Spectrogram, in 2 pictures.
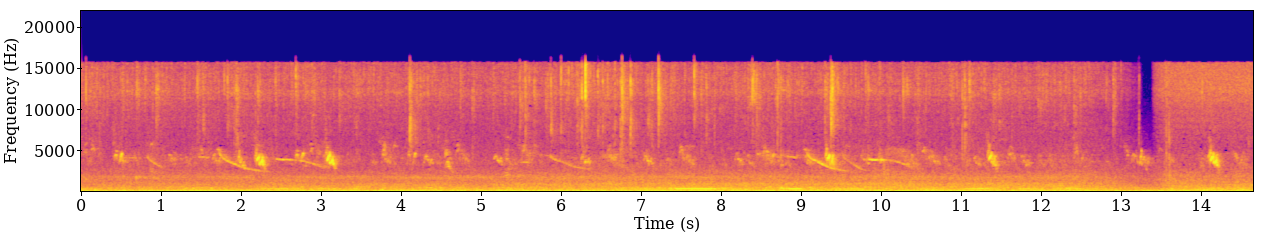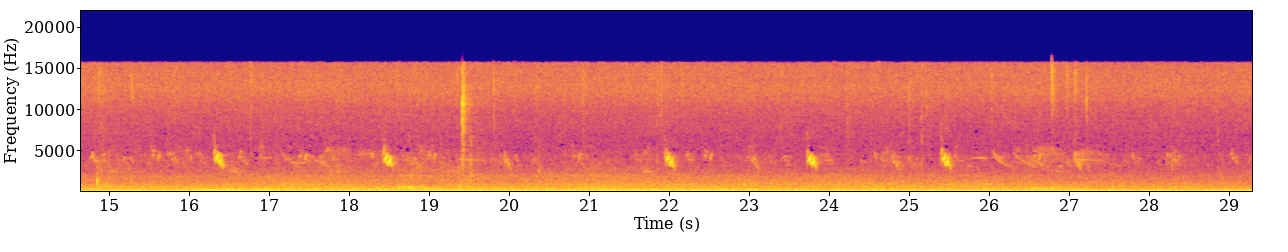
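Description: Small birds chirping, short downward-sweeping calls repeated every second or so, over a steady low background rumble.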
